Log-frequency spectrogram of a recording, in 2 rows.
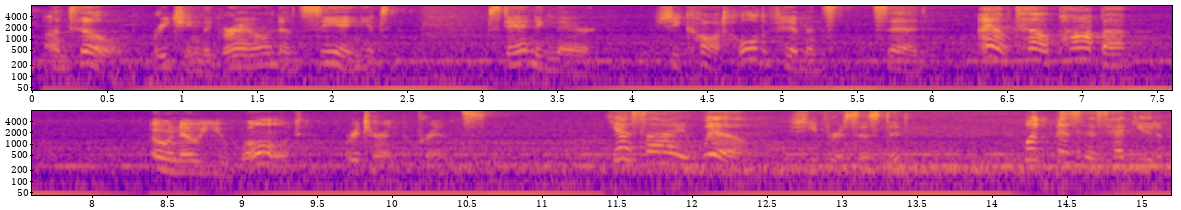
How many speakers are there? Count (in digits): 1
